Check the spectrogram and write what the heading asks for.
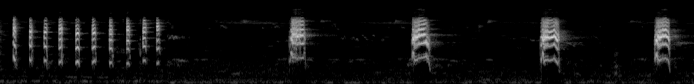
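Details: Wild long-tailed shrike singing vigorously: a fast run of about nine short, harsh, chattering notes, then four loud, rasping, buzzy bursts spaced a little over a second apart, in otherwise quiet surroundings.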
